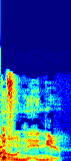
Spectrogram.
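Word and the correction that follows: Schrödinger's: I was trying to say Schrodinger's cat, but mangling the pronunciation.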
